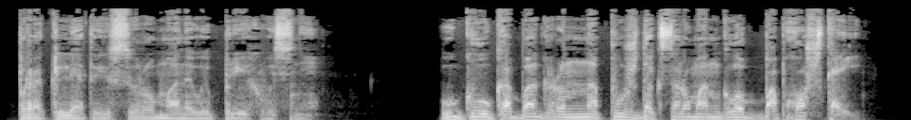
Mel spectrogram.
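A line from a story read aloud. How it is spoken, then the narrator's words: Goblin cursing turning to grumbling. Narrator (Russian): Ругань гоблина сменилась бессильным ворчанием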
